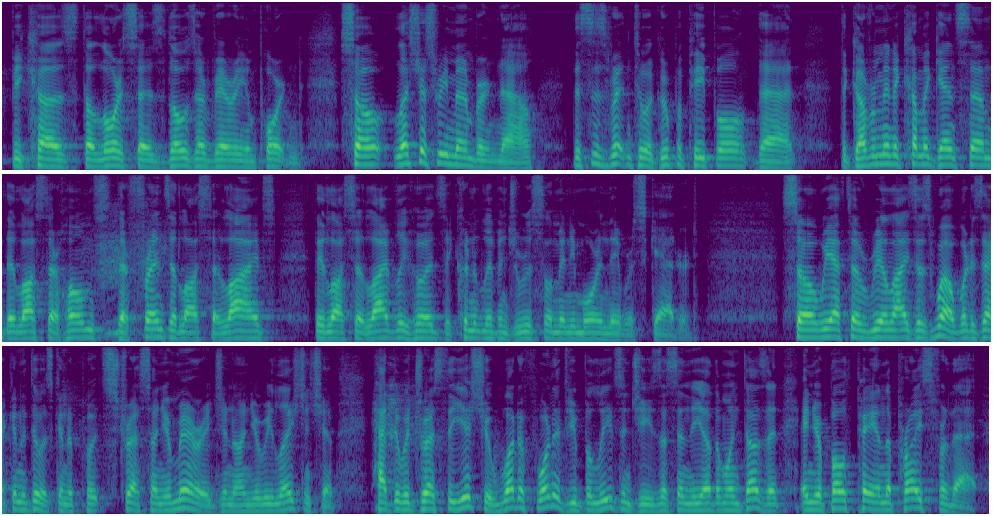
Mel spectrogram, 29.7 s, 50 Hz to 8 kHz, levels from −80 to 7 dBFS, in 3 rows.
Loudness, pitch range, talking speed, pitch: -22 LUFS, 120-140 Hz, 210 wpm, 130 Hz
